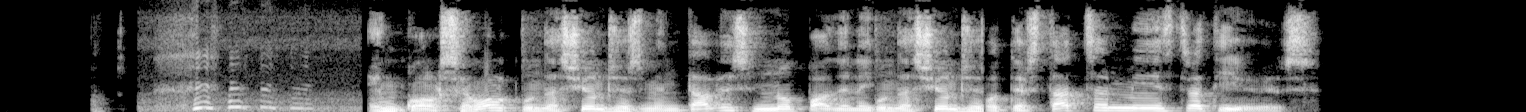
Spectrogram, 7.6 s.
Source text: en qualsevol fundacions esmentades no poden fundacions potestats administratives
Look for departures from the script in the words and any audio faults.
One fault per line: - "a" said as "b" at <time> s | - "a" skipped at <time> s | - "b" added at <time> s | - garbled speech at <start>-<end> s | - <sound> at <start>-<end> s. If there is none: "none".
- laugh at 0.8-1.6 s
